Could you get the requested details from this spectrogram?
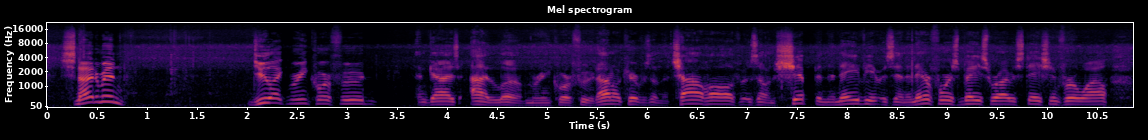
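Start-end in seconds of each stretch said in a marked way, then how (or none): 0.2-3.4 acted, high-pitched, pointed tone. Retelling what a man said to the speaker in the chow line: loud voice. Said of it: "in a real loud voice".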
